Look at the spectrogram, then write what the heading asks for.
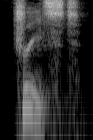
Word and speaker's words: Trieste: That day, a flight from, I'm going to butcher the name, is Trieste? How would you boys say the name of that city? Trieste. Okay. Trieste? Trieste. Yeah, I'll say either one.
